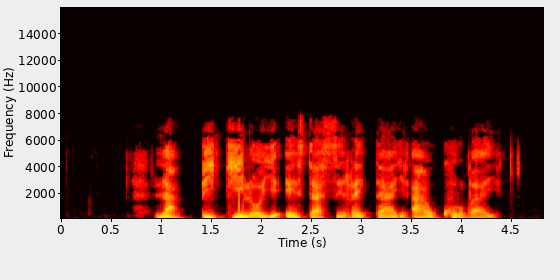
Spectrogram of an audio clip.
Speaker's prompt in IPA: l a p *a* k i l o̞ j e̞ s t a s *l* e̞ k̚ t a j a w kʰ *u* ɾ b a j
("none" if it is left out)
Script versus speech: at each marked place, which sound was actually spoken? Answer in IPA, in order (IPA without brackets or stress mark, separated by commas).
i, ɾ, u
